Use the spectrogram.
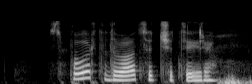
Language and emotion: Russian, neutral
